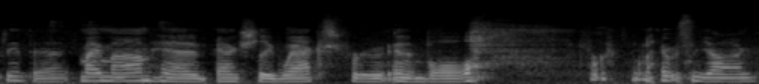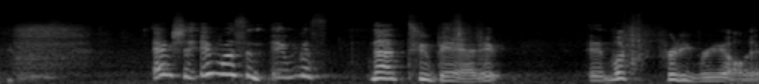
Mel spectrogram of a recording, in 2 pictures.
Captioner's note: laughs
